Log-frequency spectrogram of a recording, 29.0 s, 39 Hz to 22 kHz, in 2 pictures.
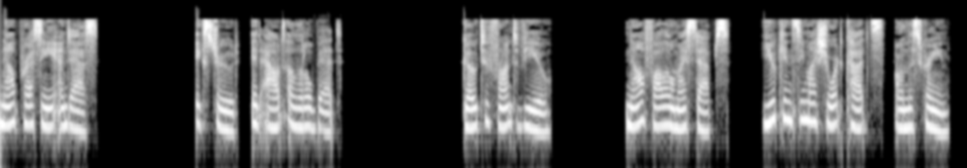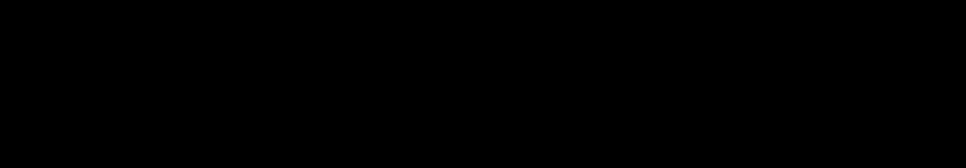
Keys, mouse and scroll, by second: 6.1 KP_1, 15.1 e, 19.2 s, 22.3 e, 26.5 s.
